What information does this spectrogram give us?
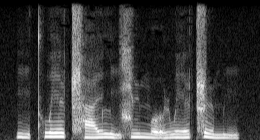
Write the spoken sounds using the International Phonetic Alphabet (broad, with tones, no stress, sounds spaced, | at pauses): ḭ˨˩ t̪ʰ w e˦ ɪ̯ ʈ͡ʂʰ a˨˦ ɪ̯ l ḭ˨˩ ɕ y˦ m o̰˨˩ ʊ̯ ɻ w e˨˦ ɪ̯ ʈ͡ʂ ɻ̩˥˨ m ḭ˨˩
